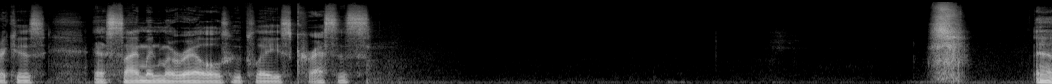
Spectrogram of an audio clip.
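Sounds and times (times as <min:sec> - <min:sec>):
speech: 0:00.0 - 0:03.8
breath intake: 0:09.2 - 0:09.8
sneeze: 0:09.3 - 0:09.8.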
